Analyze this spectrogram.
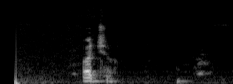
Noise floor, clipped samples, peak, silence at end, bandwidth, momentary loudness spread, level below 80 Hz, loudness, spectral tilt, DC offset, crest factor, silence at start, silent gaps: -60 dBFS; under 0.1%; -4 dBFS; 0.3 s; 15.5 kHz; 26 LU; -44 dBFS; -23 LUFS; -6 dB/octave; under 0.1%; 24 dB; 0.15 s; none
